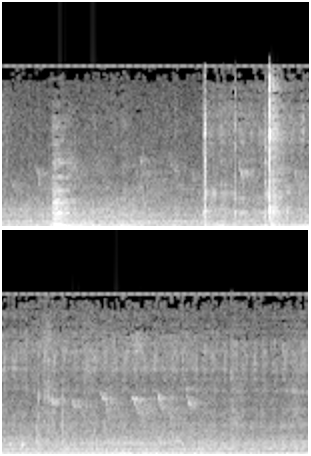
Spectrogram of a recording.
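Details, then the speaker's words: "Mini" air-conditioning condensate pump after vibration-reduction fix, pumping from full water container: low even hum with a few handling clicks; noise much reduced but still somewhat noisy. "realmente el ruido disminuyó bastante pero de todas maneras la bombita sigue siendo ruidosa"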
